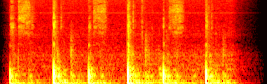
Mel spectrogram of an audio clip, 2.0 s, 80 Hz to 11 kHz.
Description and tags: marker-whiteboard-short09
Writing on a whiteboard.
draw, drawing, dry, erase, expo, foley, marker, scribble, sound, whiteboard, write, writing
